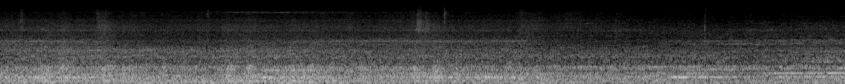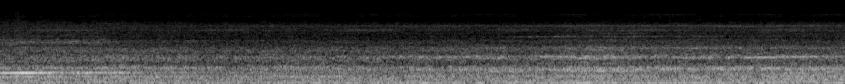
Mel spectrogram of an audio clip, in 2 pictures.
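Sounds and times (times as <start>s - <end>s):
faint train whine: 0.0s - 16.9s
train wheels rumbling: 0.0s - 16.9s.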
